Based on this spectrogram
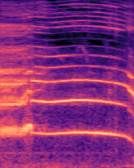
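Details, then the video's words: Domestic rooster crowing in a home garden on a very cold autumn morning, coaxed by its keeper; one loud, long, rich-toned crow that holds a steady pitch and drops away at the very end. "Voilà, ben du coup, c'est le chant du coq qui vous dit que c'est la fin du vlog."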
